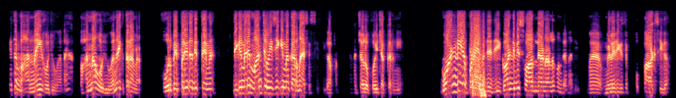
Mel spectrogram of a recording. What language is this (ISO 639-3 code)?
pan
